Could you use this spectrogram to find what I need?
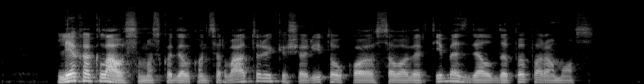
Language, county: Lithuanian, Kaunas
